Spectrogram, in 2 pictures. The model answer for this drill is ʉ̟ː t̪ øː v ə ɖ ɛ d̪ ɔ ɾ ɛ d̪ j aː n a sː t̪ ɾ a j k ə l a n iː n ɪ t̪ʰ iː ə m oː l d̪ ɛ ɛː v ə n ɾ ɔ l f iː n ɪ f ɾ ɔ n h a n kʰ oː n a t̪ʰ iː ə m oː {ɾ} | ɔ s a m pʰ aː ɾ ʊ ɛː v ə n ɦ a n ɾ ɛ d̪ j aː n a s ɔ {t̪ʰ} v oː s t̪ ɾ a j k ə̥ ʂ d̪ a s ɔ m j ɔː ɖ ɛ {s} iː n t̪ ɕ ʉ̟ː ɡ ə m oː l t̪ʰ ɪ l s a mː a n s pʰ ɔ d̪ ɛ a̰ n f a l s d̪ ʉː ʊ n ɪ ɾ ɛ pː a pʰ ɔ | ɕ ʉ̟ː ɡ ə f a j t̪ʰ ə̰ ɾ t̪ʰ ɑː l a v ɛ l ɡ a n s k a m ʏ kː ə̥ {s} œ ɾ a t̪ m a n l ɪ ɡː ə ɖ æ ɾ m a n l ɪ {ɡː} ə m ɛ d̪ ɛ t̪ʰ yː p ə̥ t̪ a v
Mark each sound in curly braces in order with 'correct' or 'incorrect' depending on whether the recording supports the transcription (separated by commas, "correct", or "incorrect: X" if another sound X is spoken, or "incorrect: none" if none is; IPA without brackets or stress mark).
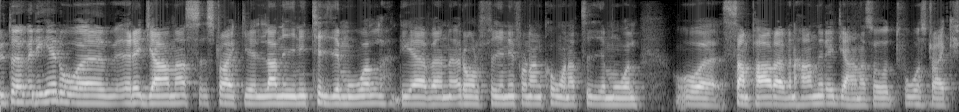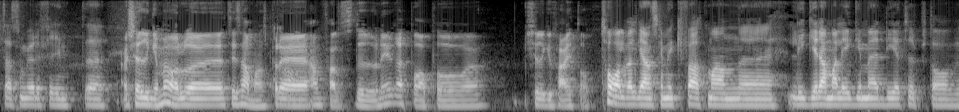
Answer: incorrect: l, correct, incorrect: f, incorrect: f, correct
